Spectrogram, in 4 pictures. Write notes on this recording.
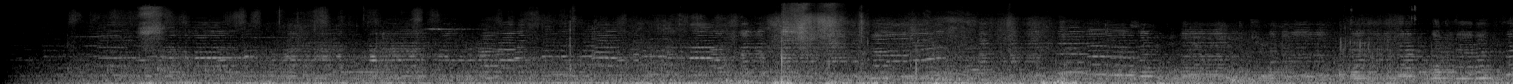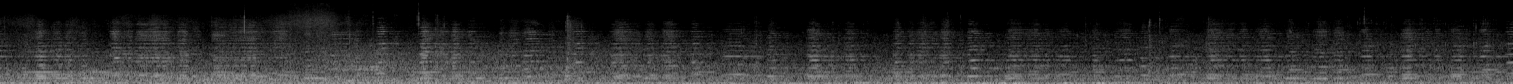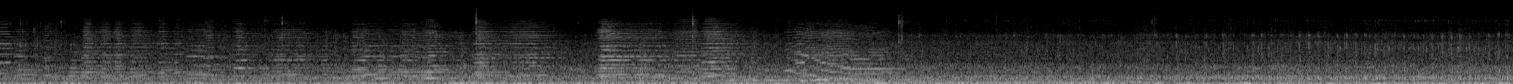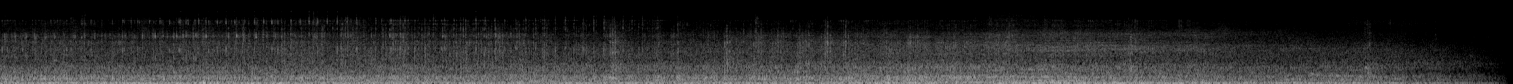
sitting outside the entrance to Eurostar / TVG station, Lille. Listening to a busker and peoples luggage.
